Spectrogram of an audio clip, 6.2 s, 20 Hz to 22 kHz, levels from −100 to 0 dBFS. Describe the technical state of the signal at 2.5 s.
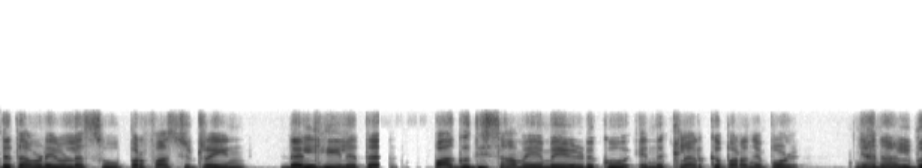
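Lost AMR speech frames occur from 2.51 to 2.84 s, just before "പകുതി സമയമേ എടുക്കൂ എന്ന്". Radio errors corrupted frames, so the decoder repeated the last good pitch and vocal tract settings at falling gain. About 220 ms is lost over 320 ms, with runs up to 80 ms, heard as stuttering dips and brief smeared fades.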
